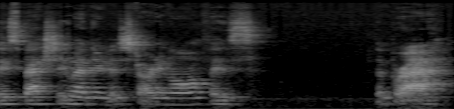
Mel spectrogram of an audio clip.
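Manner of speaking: soft, unhurried meditation voice with long pauses; guided meditation. Real, not acted. Yoga teacher guiding a class to sit and breathe, soft meditation voice.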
